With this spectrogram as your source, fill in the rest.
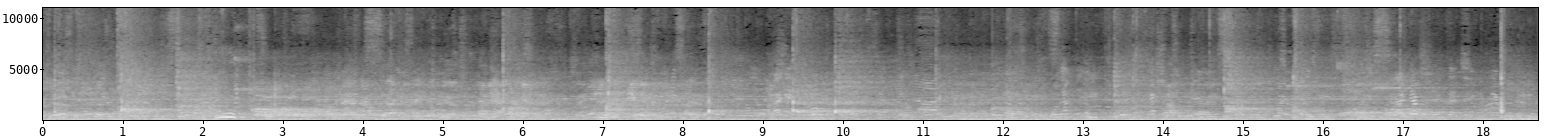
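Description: Paddles strike a plastic ball with sharp pops in a large echoing hall.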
